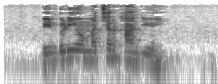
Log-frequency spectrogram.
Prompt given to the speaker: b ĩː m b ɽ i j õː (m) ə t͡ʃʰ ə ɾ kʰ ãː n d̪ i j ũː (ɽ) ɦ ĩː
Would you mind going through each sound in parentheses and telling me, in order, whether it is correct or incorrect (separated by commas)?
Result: correct, incorrect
